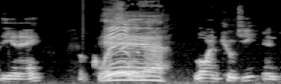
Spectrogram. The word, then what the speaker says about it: Cucci: Lauren Cucci, and thank you, Lauren, for adding that's pronounced like Gucci.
